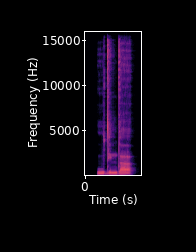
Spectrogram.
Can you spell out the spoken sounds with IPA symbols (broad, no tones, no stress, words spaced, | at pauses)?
u denda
